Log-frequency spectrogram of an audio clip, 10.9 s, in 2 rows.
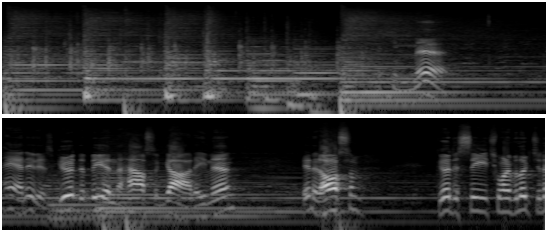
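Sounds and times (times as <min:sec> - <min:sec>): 
audience hand clapping: 0:00.0 - 0:05.0
sustained keyboard chords: 0:00.0 - 0:10.8
speech: 0:05.6 - 0:09.1, 0:09.8 - 0:10.8.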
